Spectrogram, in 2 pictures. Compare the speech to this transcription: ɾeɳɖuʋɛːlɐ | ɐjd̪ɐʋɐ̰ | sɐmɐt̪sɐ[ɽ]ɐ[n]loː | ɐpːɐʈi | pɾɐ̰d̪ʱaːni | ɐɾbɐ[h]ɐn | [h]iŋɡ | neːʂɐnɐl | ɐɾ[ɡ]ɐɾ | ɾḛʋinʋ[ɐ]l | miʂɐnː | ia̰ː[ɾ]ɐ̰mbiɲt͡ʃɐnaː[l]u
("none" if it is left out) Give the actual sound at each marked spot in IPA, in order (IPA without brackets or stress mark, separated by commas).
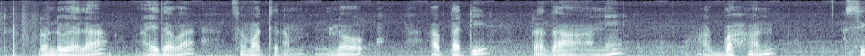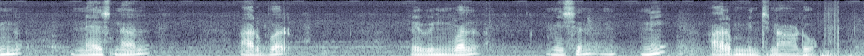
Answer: ɾ, m, h, s, b, ɐ, ɾ, ɽ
